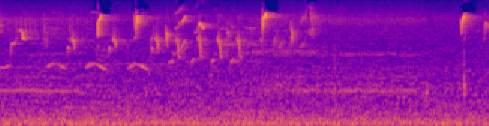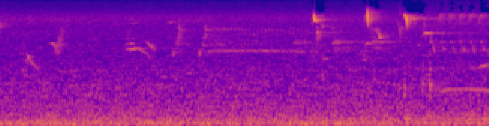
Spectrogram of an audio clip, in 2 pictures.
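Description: A gray catbird gives a loose run of short, varied chirps, squeaks and high sharp notes in an irregular sequence, over a steady low outdoor hum.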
